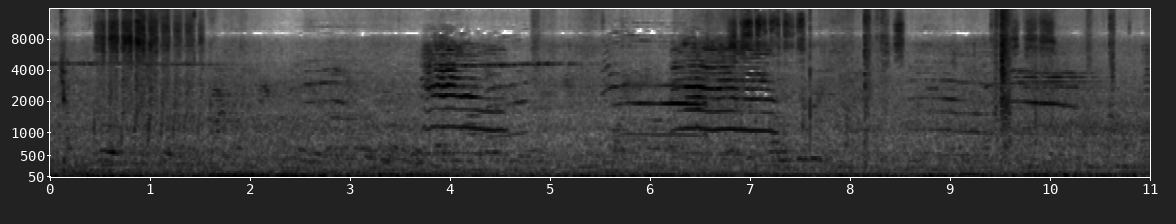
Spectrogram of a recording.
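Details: Tabby stray cat living on the street; two drawn-out, wavering harmonic meows near the middle, with a few shorter mews and a steady low rumble of background noise throughout.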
